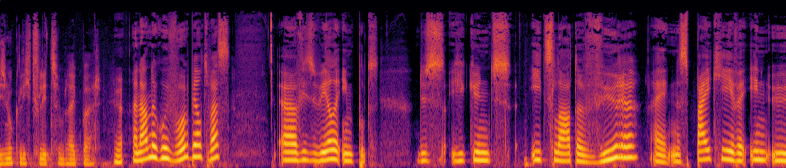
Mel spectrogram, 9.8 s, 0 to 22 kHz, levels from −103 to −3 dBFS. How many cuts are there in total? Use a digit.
1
